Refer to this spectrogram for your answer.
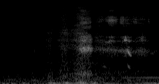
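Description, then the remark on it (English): A slow, deep breath drawn in and let out during a breathing exercise, an airy, hissing rush of air that swells and fades. Quiet, with no talking. “I just need to do some breathing exercises real quick.”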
